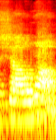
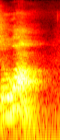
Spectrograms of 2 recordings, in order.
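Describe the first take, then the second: First: The word is said with an added w sound. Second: The word is said without an added w sound. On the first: The speaker calls it wrong. "They added the wa in there" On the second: The speaker calls it right. "The word is shalom"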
